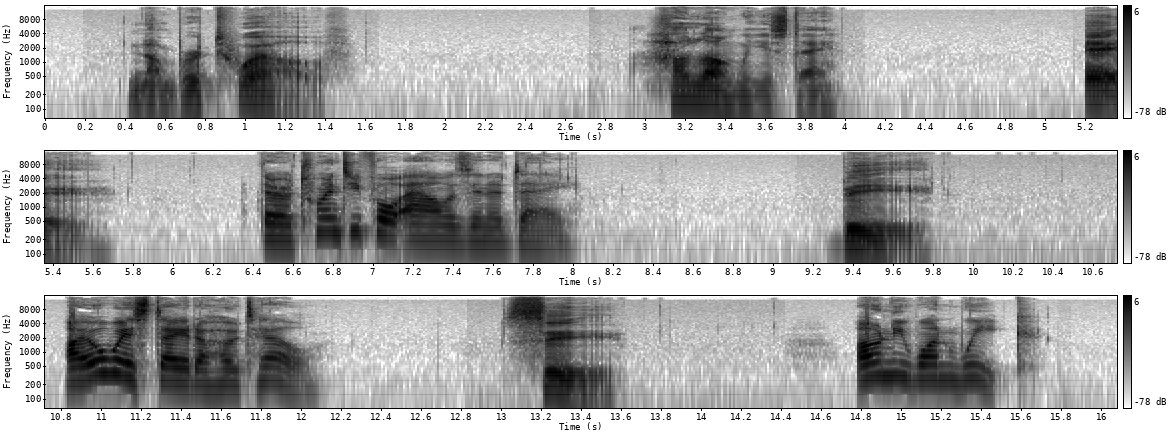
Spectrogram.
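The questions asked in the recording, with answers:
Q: How long will you stay?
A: C: Only one week.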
